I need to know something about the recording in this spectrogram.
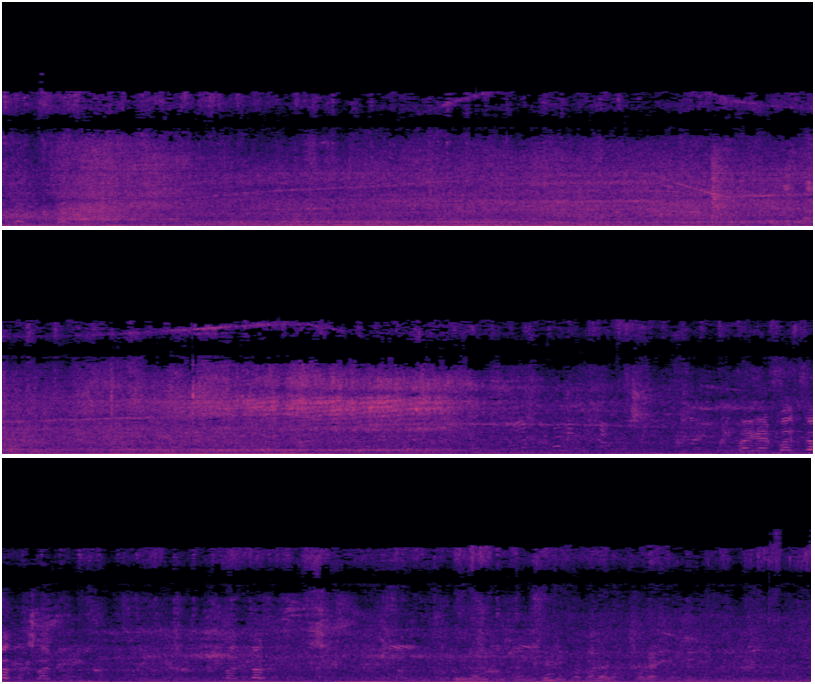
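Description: Street traffic passing a park: a low rumble of cars and a bus that swells and fades, loudest for several seconds in the middle, with faint voices now and then.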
